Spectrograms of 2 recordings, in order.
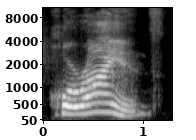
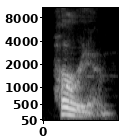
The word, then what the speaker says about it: Hurrian: Let me make sure. Let's get a correct pronunciation. Let me get a correct pronunciation. Hurrian. Okay, so Hurrian.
